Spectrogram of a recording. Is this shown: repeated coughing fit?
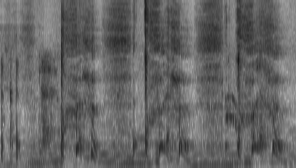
yes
